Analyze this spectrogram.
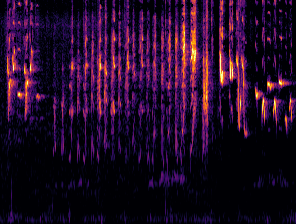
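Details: Pet bulbul, tame, with dense clicking and fluttering noises first, then a few bright whistled notes and a quick series of short chirps near the end.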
